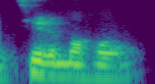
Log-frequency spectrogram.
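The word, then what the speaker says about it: Thirumogur: Sometimes a K or a G can be pronounced like an H in Tamil. So Tirumukur.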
